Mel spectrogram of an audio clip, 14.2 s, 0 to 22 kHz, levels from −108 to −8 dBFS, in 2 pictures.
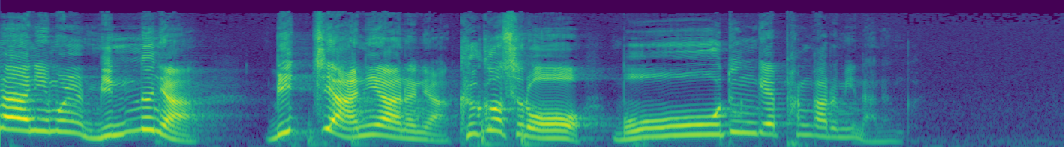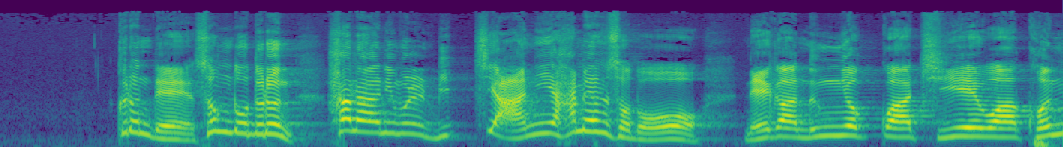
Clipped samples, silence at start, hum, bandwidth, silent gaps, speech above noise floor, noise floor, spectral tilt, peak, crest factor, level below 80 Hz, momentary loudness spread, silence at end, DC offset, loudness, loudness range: under 0.1%; 0 s; none; 17 kHz; none; 48 dB; -68 dBFS; -2.5 dB/octave; 0 dBFS; 20 dB; -54 dBFS; 12 LU; 0 s; under 0.1%; -19 LUFS; 9 LU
